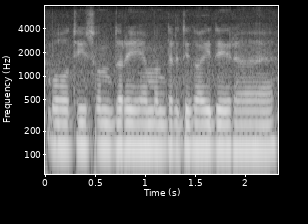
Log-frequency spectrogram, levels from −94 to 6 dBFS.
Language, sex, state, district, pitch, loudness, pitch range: Hindi, male, Chandigarh, Chandigarh, 125 Hz, -13 LUFS, 120-125 Hz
